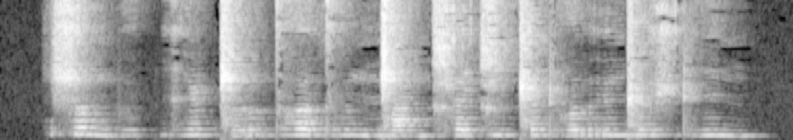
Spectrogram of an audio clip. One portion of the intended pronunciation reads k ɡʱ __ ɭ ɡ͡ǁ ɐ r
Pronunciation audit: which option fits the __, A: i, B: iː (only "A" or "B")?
A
